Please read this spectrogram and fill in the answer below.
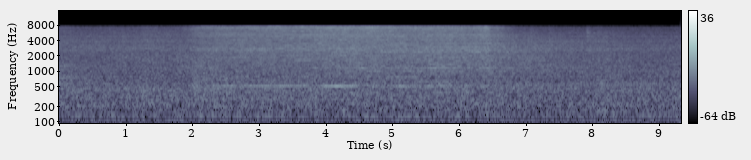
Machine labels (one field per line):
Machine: fan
